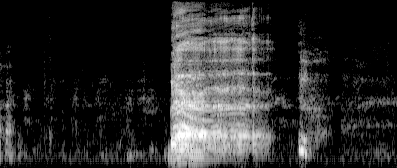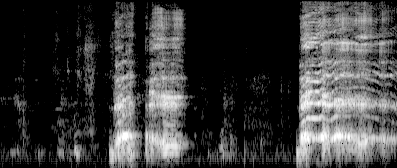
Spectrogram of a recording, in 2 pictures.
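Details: Repeated burping: three long, loud voiced belches with a few short ones between them, in a quiet room.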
